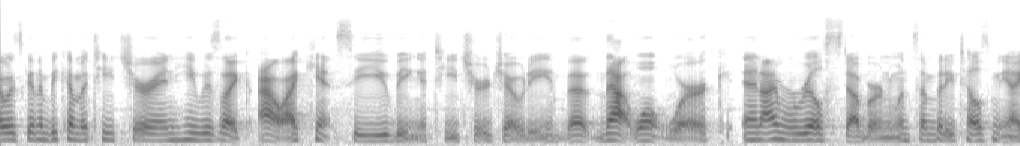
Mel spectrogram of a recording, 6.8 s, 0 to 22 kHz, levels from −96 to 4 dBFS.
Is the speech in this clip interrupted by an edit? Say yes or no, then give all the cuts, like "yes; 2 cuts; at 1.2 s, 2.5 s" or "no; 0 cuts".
no; 0 cuts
